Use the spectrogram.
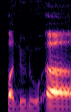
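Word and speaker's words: Penunggu: Now we need to talk about the one thing people report seeing the most, because Karak Highway has The Panunu. Okay, how do I spell? It's spelled Penungu.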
